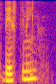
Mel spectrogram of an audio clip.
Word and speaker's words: Destiny: My name is Destiny.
